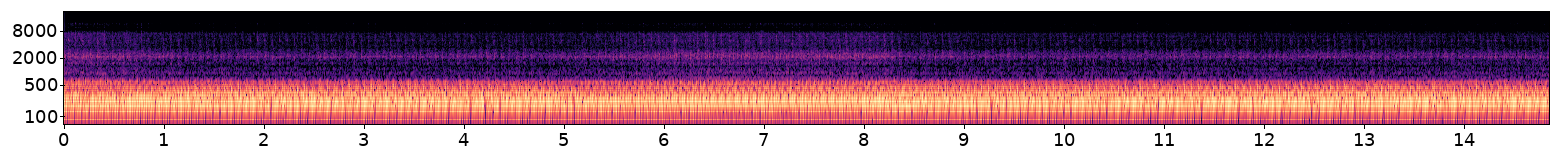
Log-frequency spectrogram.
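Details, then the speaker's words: 2014 Aprilia RSV4R at idle, exhaust servo flapper valve actuated from open to closed: note changes partway as valve moves, pipe turning more muffled; valve stuck closed had caused major power loss. "You guys can hear the difference there, but it's definitely a noticeable sound difference closed compared to open."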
